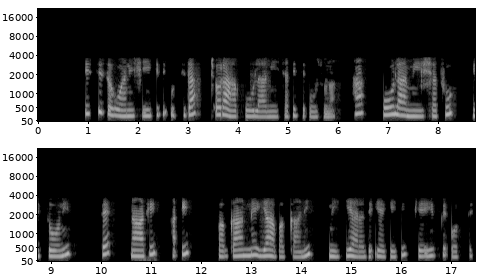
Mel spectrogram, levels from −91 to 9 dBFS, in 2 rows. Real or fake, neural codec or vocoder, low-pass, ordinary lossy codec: real; none; 3.6 kHz; AAC, 24 kbps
